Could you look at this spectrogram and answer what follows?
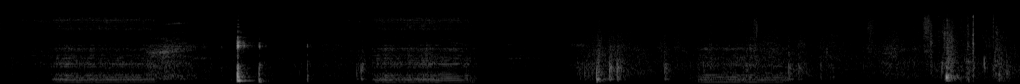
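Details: Adult man (friend) asleep and snoring in a hot hotel room around 5 a.m.: rhythmic, rattling snores on each breath in, about three breaths heard, with soft room noise between them.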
